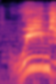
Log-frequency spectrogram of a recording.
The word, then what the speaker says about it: Weems: Weems rhymes with reams, and that's what he's doing for Trump's butthole, because that's who he is.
